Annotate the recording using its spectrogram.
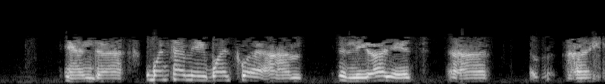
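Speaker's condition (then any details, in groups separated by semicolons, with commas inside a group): Cerebral palsy; lifelong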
